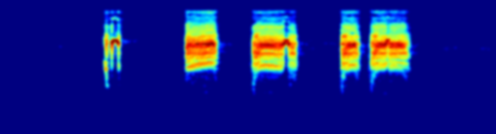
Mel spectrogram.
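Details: Sheedi-cross black francolin giving its rasping phrase: one clipped introductory note followed by two pairs of coarse, hissing, buzzy syllables in quick rhythm, close and loud over a silent background.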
